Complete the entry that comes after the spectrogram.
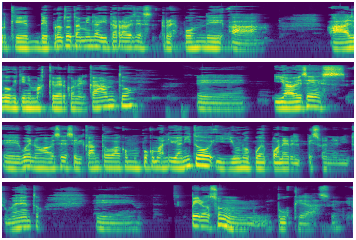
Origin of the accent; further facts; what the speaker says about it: Jujuy, Argentina; cuando digo que soy jujeño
